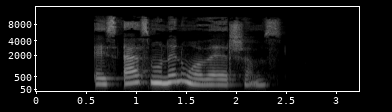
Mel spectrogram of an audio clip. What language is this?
Latvian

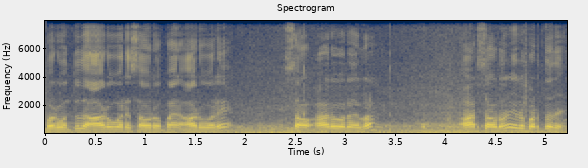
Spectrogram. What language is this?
Kannada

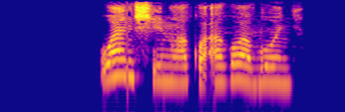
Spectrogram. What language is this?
Taita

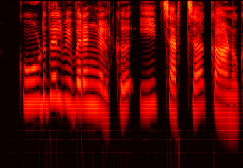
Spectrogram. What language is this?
Malayalam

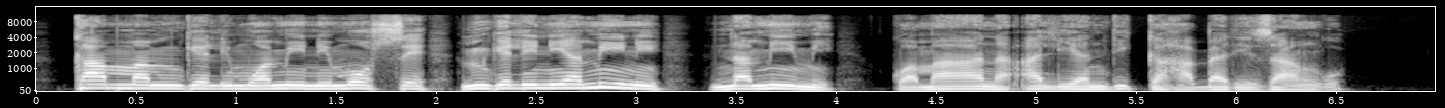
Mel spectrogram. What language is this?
Swahili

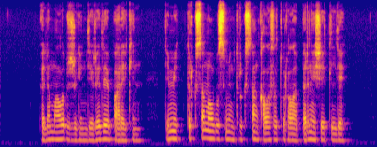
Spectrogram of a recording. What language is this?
Kazakh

